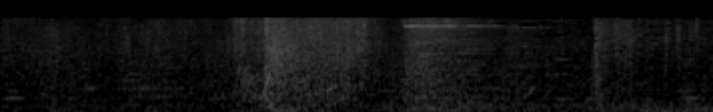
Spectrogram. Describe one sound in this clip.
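A sword swishes through the air in a quick slash.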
